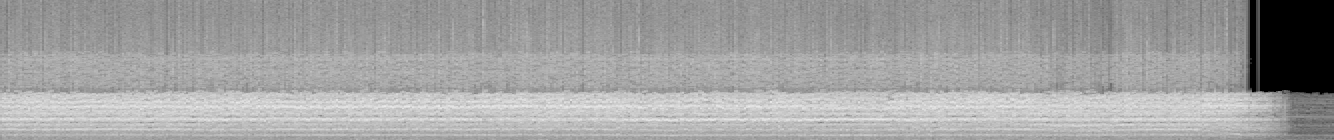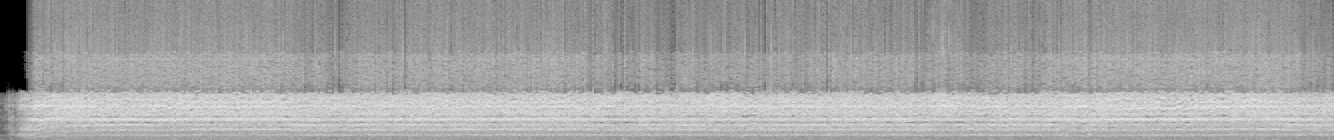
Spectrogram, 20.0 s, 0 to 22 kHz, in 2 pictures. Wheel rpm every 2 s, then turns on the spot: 230, 210, 210, 210, 150, 150, 230, 230, 230, 220.
none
